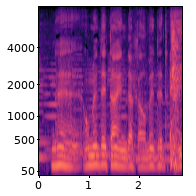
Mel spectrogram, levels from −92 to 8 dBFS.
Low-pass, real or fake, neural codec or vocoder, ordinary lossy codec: none; real; none; none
